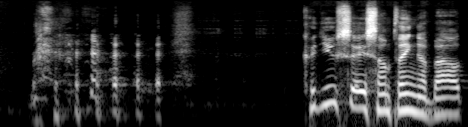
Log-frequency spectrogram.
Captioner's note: panelists laughing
